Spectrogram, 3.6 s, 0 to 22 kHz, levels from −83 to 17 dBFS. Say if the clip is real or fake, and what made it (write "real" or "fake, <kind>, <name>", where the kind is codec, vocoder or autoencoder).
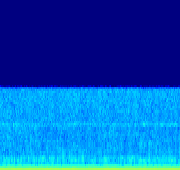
fake, codec, SNAC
